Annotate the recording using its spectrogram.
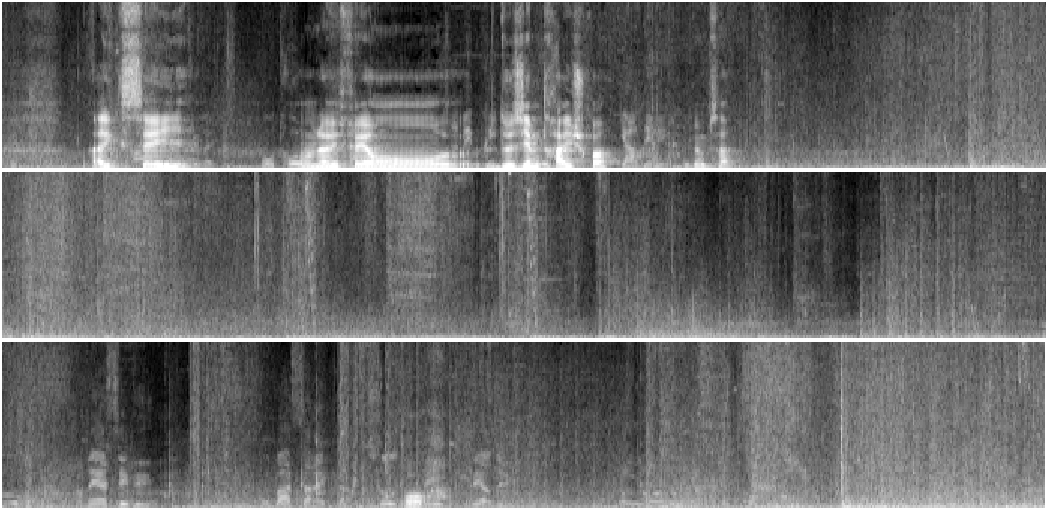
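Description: Gunshots and explosions sound from a video game.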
